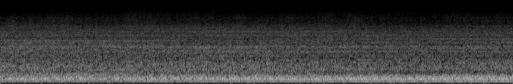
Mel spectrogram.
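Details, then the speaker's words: 1992/93 Chevy pickup, dual-fuel 350 V8, cold start after jump start on a flat battery, running on gasoline: steady, even low rumble with no knocks, misses or surges; normal idle. "We're gonna start it on gas. Crank it up. No problem."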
